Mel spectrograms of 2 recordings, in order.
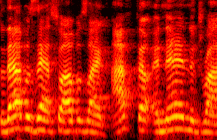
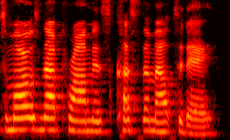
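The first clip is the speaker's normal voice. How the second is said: ordinary talk, nothing marked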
